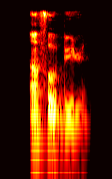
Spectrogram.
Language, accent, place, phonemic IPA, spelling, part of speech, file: French, France, Lyon, /ɛ̃.fɔ.byl/, infobulle, noun, LL-Q150 (fra)-infobulle.wav
- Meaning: tooltip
